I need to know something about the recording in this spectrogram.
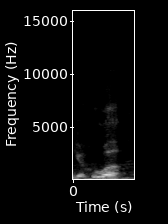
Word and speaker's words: Yahuwah: that's why our fellowship uses the pronunciation Yahuwah rather than any other pronunciation you've probably heard. Like I know there's others like Yahweh and all that, but I believe Yahuwah is the most valid due to all you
